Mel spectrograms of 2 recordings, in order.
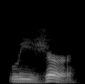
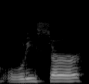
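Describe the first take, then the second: First: The middle consonant is a zh sound. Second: The middle consonant is not a zh sound. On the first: The speaker calls it right. "it's leisure. That's the zh sound" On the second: The speaker calls it wrong. "It's not leaser"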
